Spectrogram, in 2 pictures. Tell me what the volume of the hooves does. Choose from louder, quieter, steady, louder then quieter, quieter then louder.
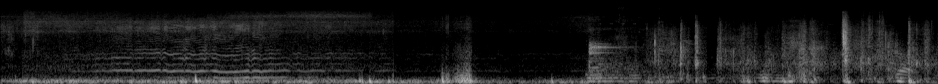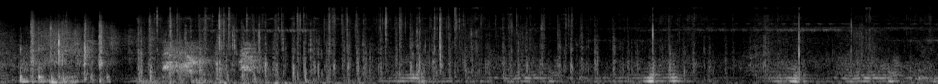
louder then quieter.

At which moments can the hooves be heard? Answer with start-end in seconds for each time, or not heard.
6.5-16.8.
